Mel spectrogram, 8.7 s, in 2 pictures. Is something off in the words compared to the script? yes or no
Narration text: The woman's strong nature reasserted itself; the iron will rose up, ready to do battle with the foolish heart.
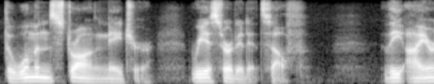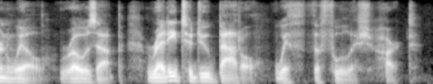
no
